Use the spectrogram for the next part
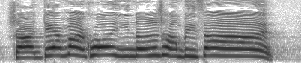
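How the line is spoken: Loud announcement. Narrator (Chinese): 播报员大声宣布

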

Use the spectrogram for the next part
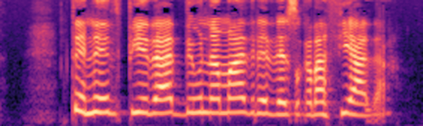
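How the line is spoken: Sobbing. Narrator (Spanish): le dijo entre sollozos

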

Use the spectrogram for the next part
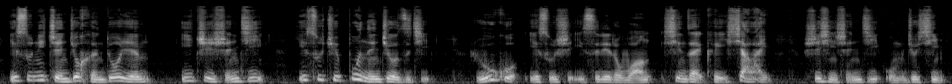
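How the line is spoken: Mocking jeer. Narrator (Chinese): 市井小民讥笑耶稣，祭司长文士也是这样，十字架前嘲笑攻击耶稣

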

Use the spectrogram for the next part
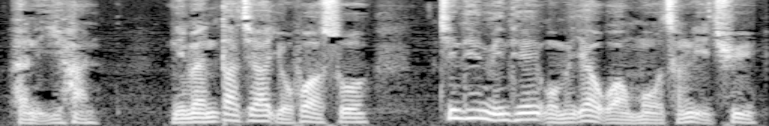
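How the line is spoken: Sighing, rueful. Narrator (Chinese): 使徒雅各也感叹地说

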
